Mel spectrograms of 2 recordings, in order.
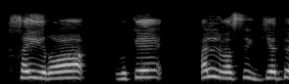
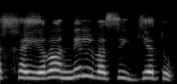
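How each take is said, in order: First: Slow, pausing after खैरा then अल वसिय्यतु; recitation with a stop. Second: Slow, linking नून into निल वसिय्यतु; joined recitation with nun qutni. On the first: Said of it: "ऐसे पढ़ेंगे". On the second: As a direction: read खैरा निल वसिय्यतु joined, sounding the small nun. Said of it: "वक्फ ना करने की सूरत में". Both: Shown as a demonstration.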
